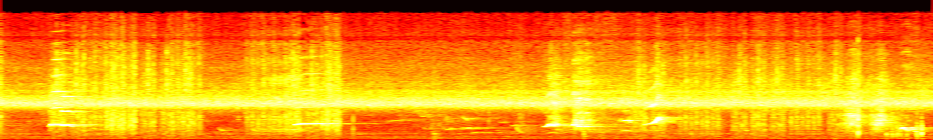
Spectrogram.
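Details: A common green magpie, a resident bird of Bangladesh, gives short, sharp whistled notes in scattered bursts every few seconds over a constant high insect drone.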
